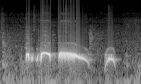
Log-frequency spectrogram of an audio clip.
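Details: Spotted dove kept as a decoy, cooing to attract wild doves. One full phrase: two short soft notes, a rounded coo, a long smooth descending note, then a single arched closing coo, with faint low background hum.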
